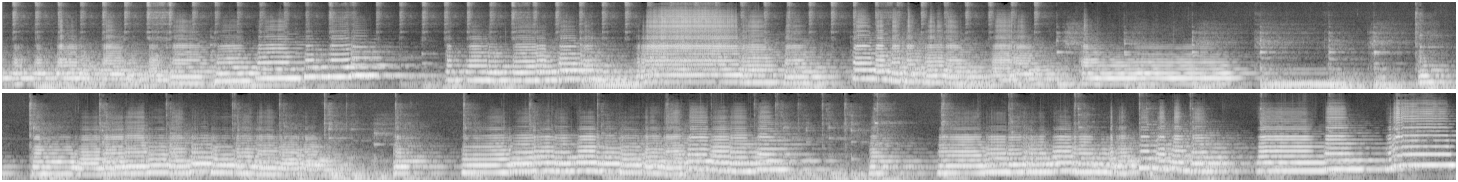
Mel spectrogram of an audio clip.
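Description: French horn playing a winding melodic line in phrases with brief breaks every few seconds, over a prerecorded electronic tape accompaniment.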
